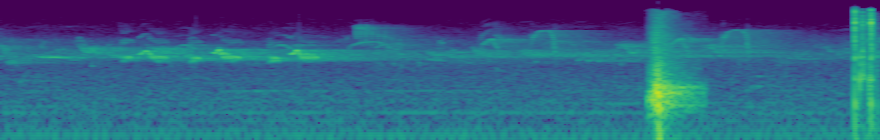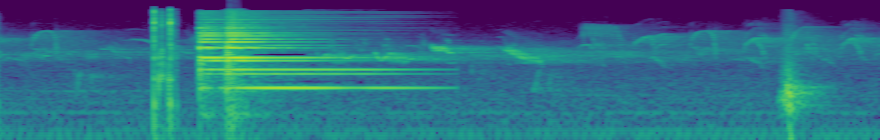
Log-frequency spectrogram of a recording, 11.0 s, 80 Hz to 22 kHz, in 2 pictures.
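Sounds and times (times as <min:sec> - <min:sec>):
mouse clicks: 0:06.5 - 0:06.7
bright bell ding: 0:06.7 - 0:08.4.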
